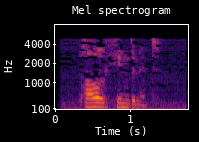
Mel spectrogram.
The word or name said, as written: Hindemith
